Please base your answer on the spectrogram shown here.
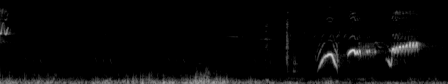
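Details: White-rumped shama lure bird: after a few seconds of low rumbling noise, three short whistled notes, the first arching, the last longer and slightly rising.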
